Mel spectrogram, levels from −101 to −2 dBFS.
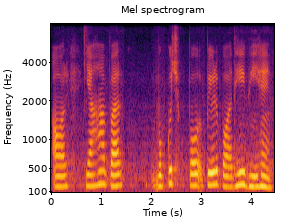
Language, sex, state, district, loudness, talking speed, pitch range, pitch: Hindi, female, Uttar Pradesh, Lalitpur, -17 LUFS, 120 wpm, 180-215 Hz, 195 Hz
